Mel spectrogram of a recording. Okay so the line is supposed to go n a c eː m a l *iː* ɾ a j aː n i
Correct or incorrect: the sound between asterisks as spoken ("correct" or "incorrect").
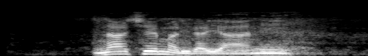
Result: incorrect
